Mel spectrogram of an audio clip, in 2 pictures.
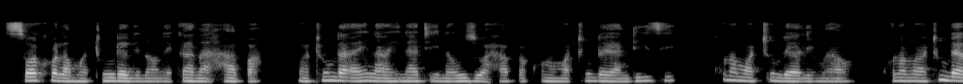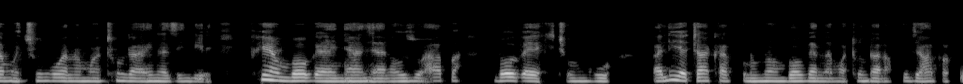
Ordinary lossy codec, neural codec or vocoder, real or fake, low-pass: AAC, 48 kbps; codec, 16 kHz, 2 kbps, FreqCodec, larger model; fake; 7.2 kHz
